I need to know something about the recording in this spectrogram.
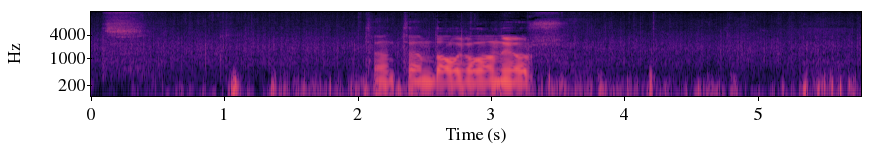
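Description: Raindrops patter on a tarpaulin overhead.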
